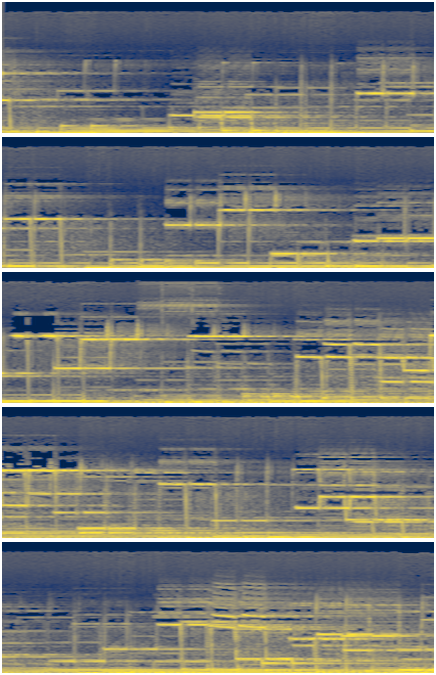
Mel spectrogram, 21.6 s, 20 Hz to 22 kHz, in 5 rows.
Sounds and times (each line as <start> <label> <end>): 0.0 dark ambient composition 21.6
